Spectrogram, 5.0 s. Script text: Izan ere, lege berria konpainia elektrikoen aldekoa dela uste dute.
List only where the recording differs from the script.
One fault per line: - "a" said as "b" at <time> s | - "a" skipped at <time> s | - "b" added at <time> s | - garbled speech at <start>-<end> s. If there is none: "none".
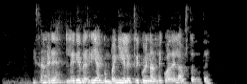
none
